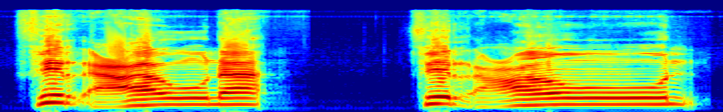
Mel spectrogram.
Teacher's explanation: র সাকিনের পূর্বে যদি স্থায়ী জের আসে, স্থায়ী, তাহলে র বারিক বারিক হয়। ফির আউনা, ফির আউন, র বারিক।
